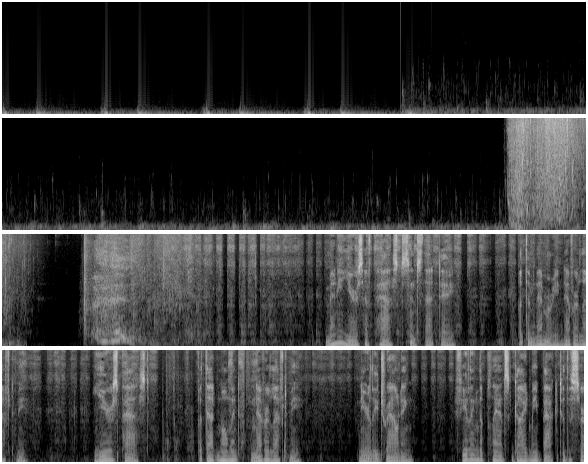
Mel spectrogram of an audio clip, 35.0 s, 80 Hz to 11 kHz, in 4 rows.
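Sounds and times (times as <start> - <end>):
heartbeat thumps: 0.0 - 6.5
muffled underwater rumble: 6.0 - 16.3.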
